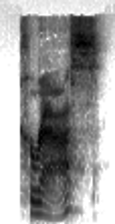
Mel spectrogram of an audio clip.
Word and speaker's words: cuirass: And the armorer forges him a full cuirass, that's how you say it, from most of the Beskar steel, while the remainder goes to support Mandalorian foundling children.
